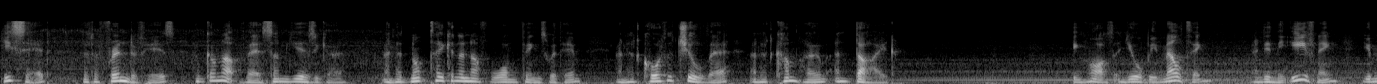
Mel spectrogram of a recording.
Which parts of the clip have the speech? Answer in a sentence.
You can hear the speech from 0.0 to 9.1 s and from 10.7 to 13.7 s.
